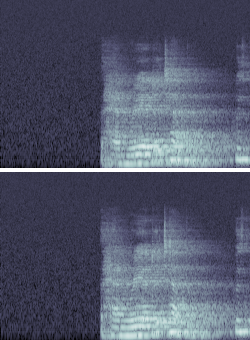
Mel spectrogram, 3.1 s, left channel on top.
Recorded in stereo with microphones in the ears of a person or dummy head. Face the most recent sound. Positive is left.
turn(degrees=-70)  # may be behind; listen again after turning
